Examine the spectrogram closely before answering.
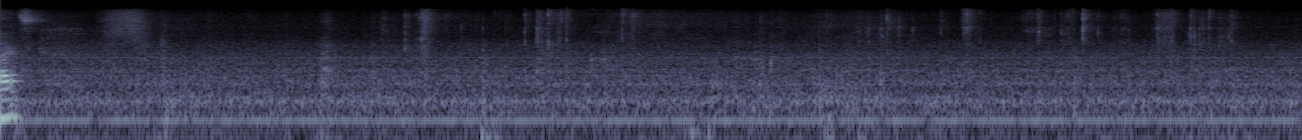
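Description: Trading cards rustle and click as hands sort through them.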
